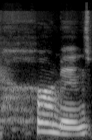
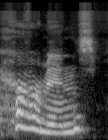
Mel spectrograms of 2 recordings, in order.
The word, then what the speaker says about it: Heuermann: say it right because it's not how I said it growing up. Heuermann's, and we always knew it at Herman's, but Heuermann's.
